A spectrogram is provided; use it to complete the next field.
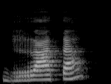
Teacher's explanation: Rata sounds like a rolled R, a strong one, because it's at the start of the letter, or of the word.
